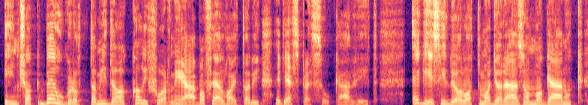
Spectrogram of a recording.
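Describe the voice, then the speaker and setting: A man's voice: fairly high pitch, sing-song, pitched above the performer's own voice. A man putting on a whiny, wheedling driver. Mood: indignant. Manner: pleading, feigning innocence. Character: whiny, wheedling man caught by a traffic cop.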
